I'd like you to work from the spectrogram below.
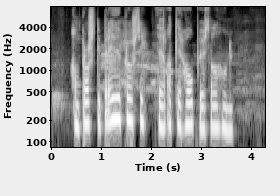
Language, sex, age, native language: Icelandic, male, 14, Icelandic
